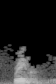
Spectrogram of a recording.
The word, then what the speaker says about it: Rhema: REMA is spelled R-H-E-M-A.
